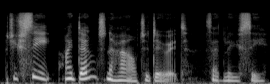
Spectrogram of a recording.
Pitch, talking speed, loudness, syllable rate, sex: 215 Hz, 265 wpm, -21 LUFS, 5.3 syllables/s, female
